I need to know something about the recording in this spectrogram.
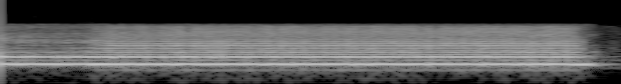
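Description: A loud, steady foghorn-like blast holds one low, buzzy pitch for about three seconds, then cuts off abruptly, like a comic alarm sound effect, used as a "bull crud alarm" on a radio show about unemployment numbers.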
